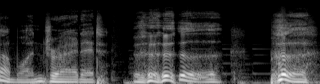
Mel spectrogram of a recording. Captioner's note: shudder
